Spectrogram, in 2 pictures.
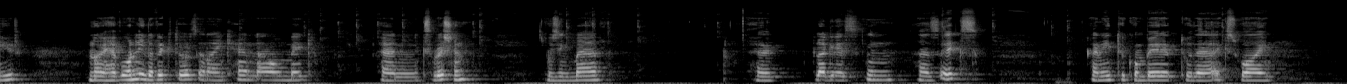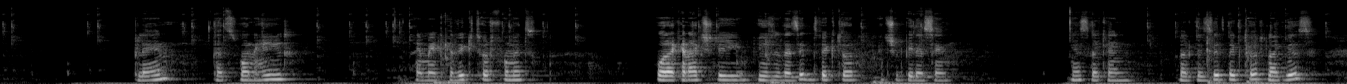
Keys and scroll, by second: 17.5-18.4 typing, 21.1 y, 22.2 z, 25.5 Delete.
